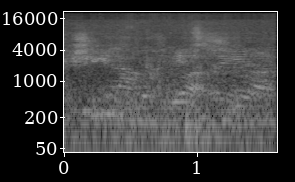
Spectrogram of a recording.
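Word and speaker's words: Shelagh: Sheila, way out back there. It's spelled S-H-E-L-A-G-H. Sheila.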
